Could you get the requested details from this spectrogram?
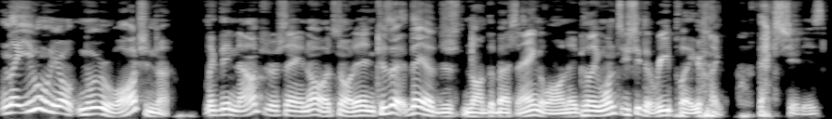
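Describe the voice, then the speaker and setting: A man's voice: medium pitch, big pitch swings, fast, mellow, no room sound, studio quality. A man co-hosting a podcast, chatting casually with profanity, sarcasm and frequent laughter. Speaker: podcast co-host. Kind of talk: casual chat.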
